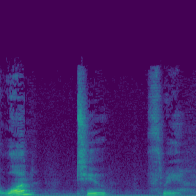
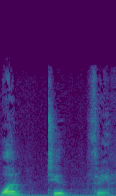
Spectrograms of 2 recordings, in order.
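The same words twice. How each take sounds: First: It is counted at a slow tempo. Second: It is counted at a medium tempo.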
